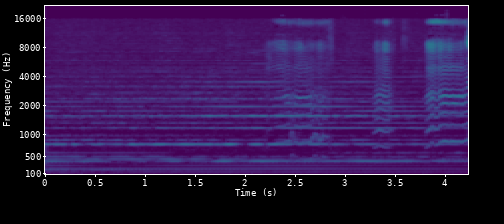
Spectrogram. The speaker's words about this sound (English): A newborn cry echoes from this small shelter. The cry of a newborn baby, is there any sound like it? Helpless, vulnerable baby.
